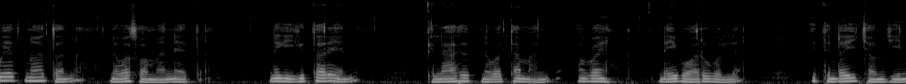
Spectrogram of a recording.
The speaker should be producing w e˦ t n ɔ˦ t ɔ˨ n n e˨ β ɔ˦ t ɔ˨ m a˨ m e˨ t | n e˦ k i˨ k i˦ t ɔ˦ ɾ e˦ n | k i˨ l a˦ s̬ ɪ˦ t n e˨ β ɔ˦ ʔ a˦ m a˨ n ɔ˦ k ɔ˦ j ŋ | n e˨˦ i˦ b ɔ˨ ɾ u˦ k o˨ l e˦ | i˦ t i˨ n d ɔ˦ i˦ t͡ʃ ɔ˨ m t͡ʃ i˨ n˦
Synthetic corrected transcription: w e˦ t n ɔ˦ t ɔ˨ n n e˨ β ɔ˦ s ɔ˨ m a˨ n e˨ t | n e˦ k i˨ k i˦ t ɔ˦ ɾ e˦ n | k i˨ l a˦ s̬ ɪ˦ t n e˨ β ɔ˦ t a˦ m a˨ n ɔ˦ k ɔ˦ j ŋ | n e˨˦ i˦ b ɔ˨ ɾ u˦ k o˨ l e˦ | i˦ t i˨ n d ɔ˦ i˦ t͡ʃ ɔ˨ m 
